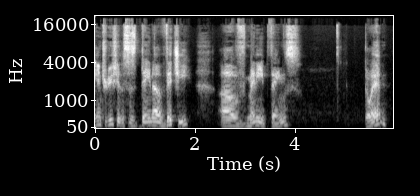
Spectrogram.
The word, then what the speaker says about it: Vicich: but you both started it with a V, which is the most important thing when pronouncing my last name. My last name, properly pronounced, is Vicich.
